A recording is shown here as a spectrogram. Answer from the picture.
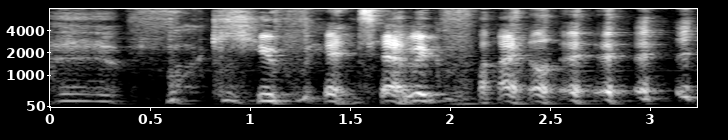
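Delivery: slow, high, laughing mock delivery.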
